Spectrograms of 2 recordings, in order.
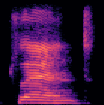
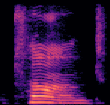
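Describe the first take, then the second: First: It is said in an American accent. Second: It is said in a British accent. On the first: "they would say plant" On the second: "which is an English word"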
